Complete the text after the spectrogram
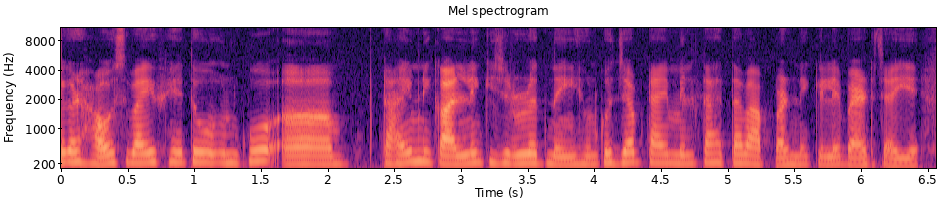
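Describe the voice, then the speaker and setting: Hoarse young woman, earnest encouragement. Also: medium pitch, no room sound. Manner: earnest, encouraging, many restarts. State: sore throat, hoarse. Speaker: vlogger studying for exams. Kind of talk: casual motivational talk to camera.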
